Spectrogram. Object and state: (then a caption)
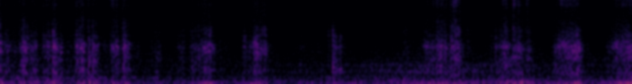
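Synthetic scouring pad scratched dry. Long nails scratch and rub across the green nylon scouring layer of a dry yellow foam sponge held in the hand. Repeated dry, raspy strokes rise and fall in bright, broadband bursts over a steady low rumble, staying quiet throughout.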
